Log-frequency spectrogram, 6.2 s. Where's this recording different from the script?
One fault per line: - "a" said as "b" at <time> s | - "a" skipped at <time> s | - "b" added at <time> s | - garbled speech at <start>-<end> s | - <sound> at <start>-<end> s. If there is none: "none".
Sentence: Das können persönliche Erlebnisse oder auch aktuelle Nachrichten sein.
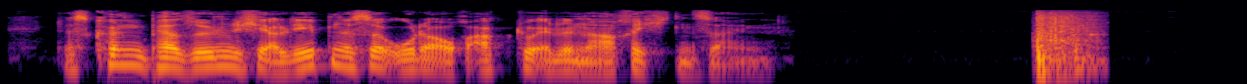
- thud at 5.2-5.6 s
